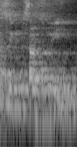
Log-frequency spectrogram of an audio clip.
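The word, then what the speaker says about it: Tsim Sha Tsui: Tersing Tesa Tesui tulisannya, tapi bacanya Sing Sa Sui, dekat Kulon, dekat Jackie Chan, Andy Lau, Stephen Chow main film.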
